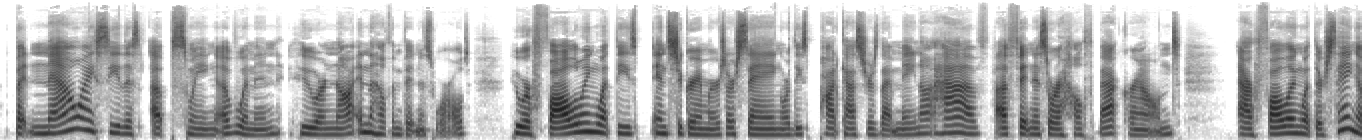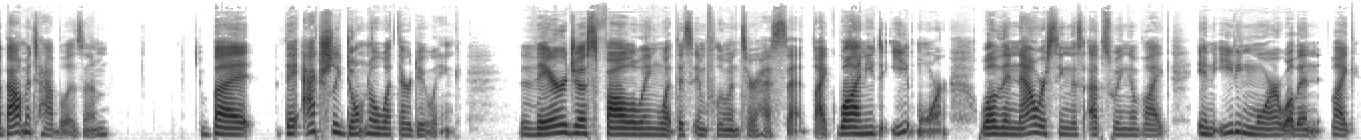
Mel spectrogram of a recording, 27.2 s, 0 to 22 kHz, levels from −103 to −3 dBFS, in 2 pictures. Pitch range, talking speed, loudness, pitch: 165-195 Hz, 185 wpm, -24 LUFS, 180 Hz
